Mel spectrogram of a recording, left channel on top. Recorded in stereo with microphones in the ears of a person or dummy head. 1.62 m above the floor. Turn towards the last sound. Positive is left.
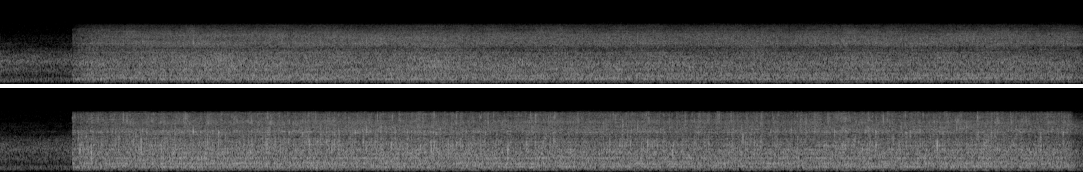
turn(degrees=-60)  # may be behind; listen again after turning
